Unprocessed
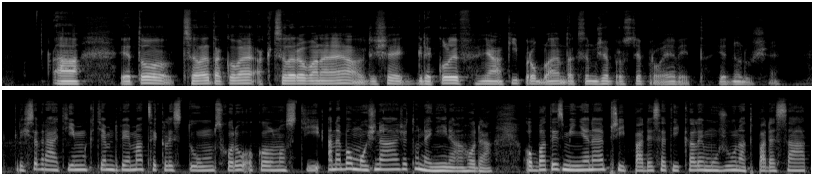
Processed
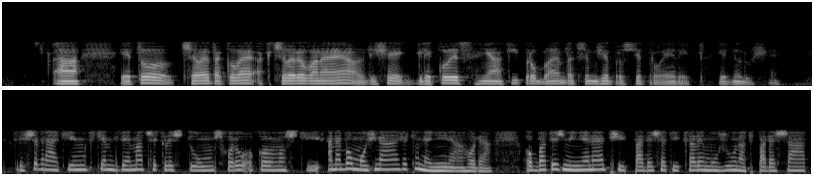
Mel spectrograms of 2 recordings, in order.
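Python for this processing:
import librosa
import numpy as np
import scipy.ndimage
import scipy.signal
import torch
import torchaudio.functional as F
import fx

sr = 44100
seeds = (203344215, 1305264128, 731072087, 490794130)

y = fx.freq_compress(x, sr, knee_hz=1800.0, ratio=4.0)
y = y * librosa.db_to_amplitude(-4.5)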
